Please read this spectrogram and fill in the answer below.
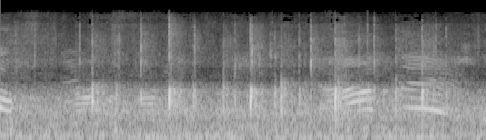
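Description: Short shouts of voices on a youth football pitch during play, several brief calls with a few sharp taps between them.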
